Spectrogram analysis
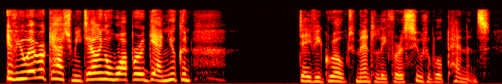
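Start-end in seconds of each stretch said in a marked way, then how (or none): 0.1-2.4 put-on high, loud, insistent boy; tearful childish vow, pressed hard; between sobs. A narrator's reading. Davy swears off whoppers to Anne, acted tearful. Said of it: "asseverated Davy between sobs".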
